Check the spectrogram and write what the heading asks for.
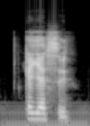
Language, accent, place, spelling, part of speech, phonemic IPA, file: French, France, Lyon, caillasser, verb, /ka.ja.se/, LL-Q150 (fra)-caillasser.wav
- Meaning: to stone (throw stones at)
